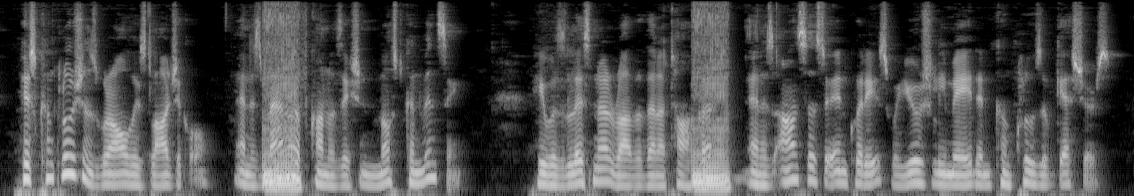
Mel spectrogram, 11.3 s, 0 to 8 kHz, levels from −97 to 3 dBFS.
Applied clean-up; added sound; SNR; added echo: classical method log-MMSE.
